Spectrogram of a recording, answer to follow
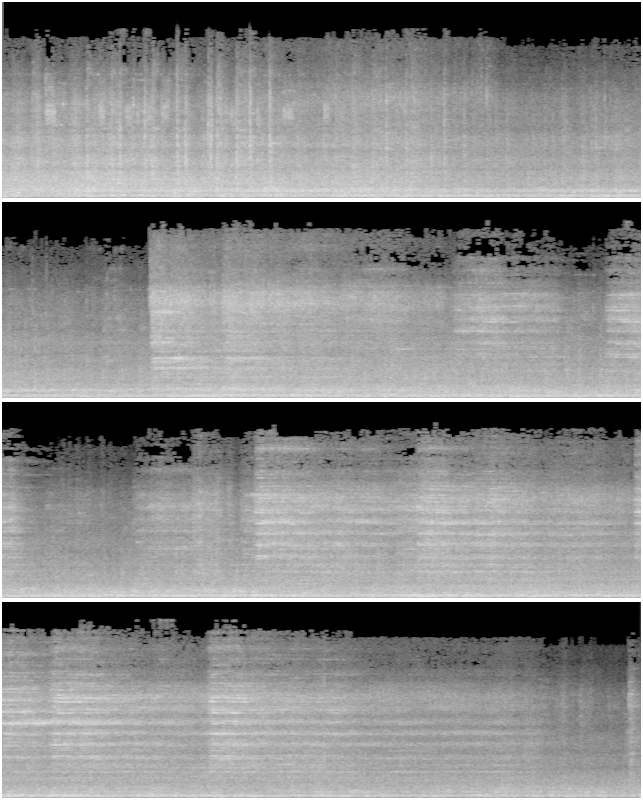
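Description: Locomotive-hauled passenger train rolling slowly through station pointwork, its wheels clattering over the rail joints. From about ten seconds in, the wheel flanges squeal on and off on the curves.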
